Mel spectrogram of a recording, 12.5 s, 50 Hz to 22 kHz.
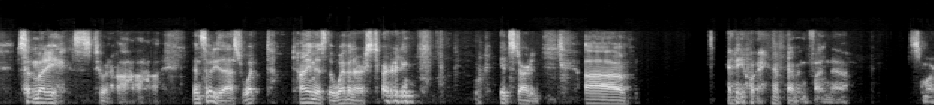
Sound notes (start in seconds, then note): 5.1 laughs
